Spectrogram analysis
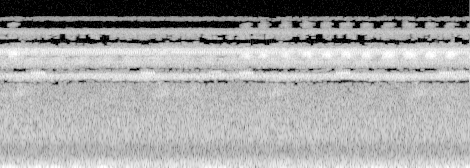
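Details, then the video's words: A nocturnal cricket chorus: unbroken high, tinny trilling with a brisk run of pulsed chirps building toward the end, above a quiet low hiss. "Night ambience, Cricket Conversations"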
